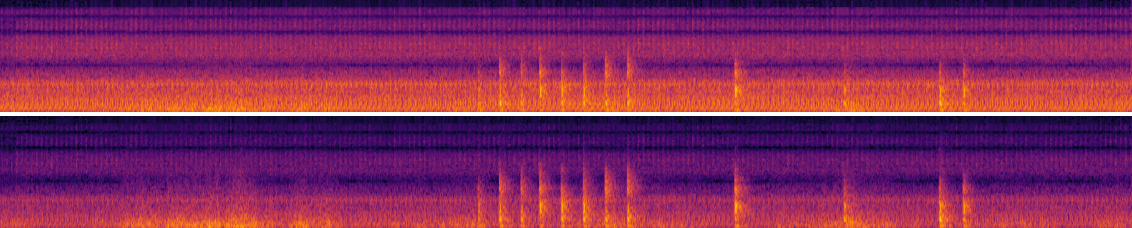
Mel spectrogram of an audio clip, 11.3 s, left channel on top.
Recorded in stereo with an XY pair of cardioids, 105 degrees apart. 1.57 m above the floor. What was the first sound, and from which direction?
An engine running, 70° left.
